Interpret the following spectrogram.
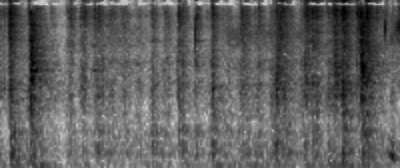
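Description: Pizza cutter wheel rolling through a thick-crust pizza on a metal pan: a run of irregular crunching and scraping clicks.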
